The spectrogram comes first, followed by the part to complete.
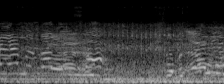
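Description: A person talking over a steady low background noise.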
